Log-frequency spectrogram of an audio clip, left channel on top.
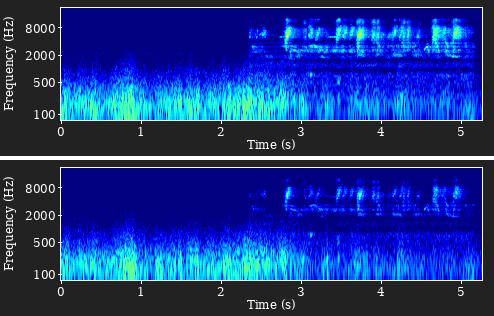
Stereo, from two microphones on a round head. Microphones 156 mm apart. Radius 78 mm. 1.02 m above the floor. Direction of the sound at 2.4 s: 55° left (ahead or behind).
